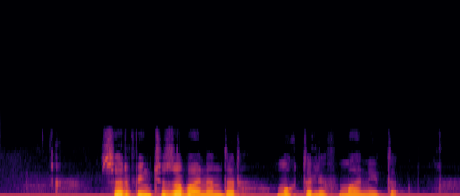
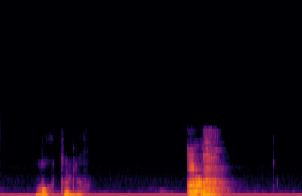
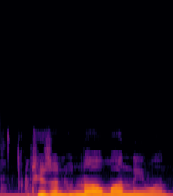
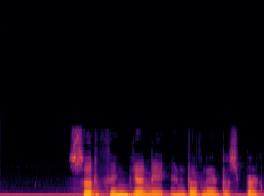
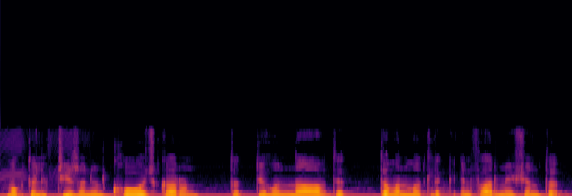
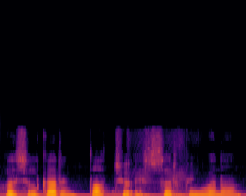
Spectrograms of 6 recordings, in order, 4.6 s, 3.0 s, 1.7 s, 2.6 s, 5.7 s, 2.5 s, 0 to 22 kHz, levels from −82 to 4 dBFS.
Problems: background sounds at intervals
